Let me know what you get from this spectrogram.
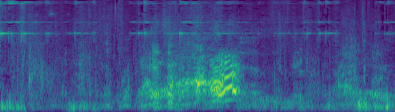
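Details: Cocker Spaniel indoors, jealous and protesting while its owner pets other dogs: a strained, harmonic whining cry swells for about a second mid-clip, with softer grumbling before and after.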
